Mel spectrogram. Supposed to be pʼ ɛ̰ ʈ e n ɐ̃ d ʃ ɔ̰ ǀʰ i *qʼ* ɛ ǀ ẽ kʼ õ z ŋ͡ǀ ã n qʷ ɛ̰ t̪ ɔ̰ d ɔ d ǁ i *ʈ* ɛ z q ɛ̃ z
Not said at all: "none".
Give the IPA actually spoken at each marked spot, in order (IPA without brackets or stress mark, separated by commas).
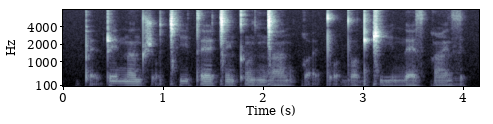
tʼ, n̪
